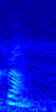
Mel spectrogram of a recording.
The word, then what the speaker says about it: Kron: Is it it rhymes with cone? Ice cream cone. Ice cream Kron. Kron.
